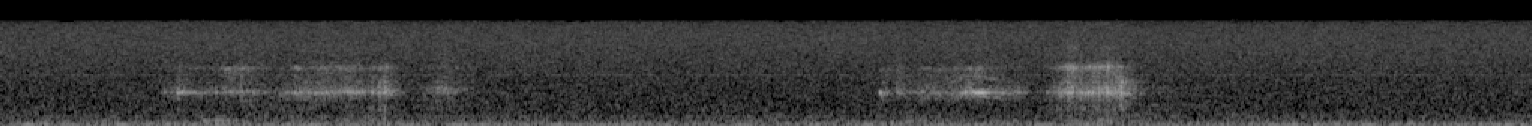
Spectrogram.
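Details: Sleep snoring, apparently recorded with the SnoreLab snoring app: two soft, buzzing sleep breaths about five seconds apart over steady room hiss, consistent with quiet snoring.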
